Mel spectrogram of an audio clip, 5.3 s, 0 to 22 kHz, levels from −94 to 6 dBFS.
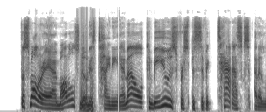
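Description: From 1.53 to 1.97 s a processor overload crackle tears across the speech. Dozens of missed deadlines, which fits buffers of around 5 ms, each replay a scrap of old audio with hard edges. On a spectrogram this shows as dense vertical broadband streaks; the waveform shows jagged discontinuities.

A gap at a join of encoded pieces opens at 2.36 to 2.39 s, just before "can be used for", and again at 4.61 to 4.64 s, just after "be used for specific". Each is a silence of about 30 ms, encoder delay and frame padding left in, seen as a flat waveform gap and a blank spectrogram column with slightly smeared edges.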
